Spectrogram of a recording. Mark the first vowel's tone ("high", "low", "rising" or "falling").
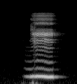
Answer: high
